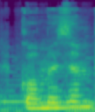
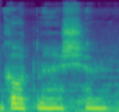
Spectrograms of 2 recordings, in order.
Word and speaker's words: Godmersham: to her brother's estate, Gomersham Park, today poshly pronounced Godmersham, which is featured behind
